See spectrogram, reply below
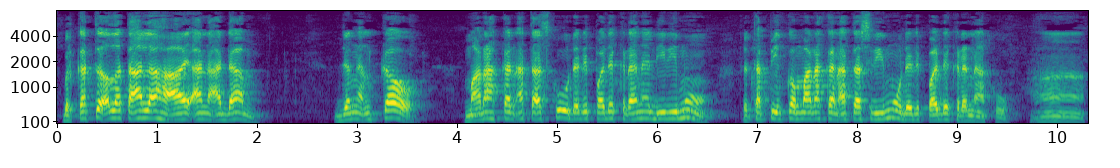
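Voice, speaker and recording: Male preacher, higher pitch, mellow dark tone, animated lecturing, muffled lo-fi capture. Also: brisk. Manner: animated preaching, rhetorical questions, sudden emphatic bursts. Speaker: religious teacher. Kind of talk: Islamic lecture in casual colloquial Malay.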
